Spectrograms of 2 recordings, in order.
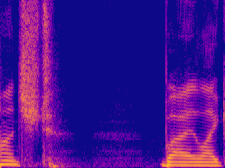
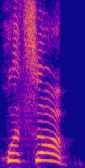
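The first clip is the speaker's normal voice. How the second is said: cocky taunt; 10 semitones higher, slower than usual. Retold or imitated. Swimmers taunting fleeing gang.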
